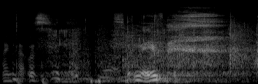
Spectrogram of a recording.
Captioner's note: applause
